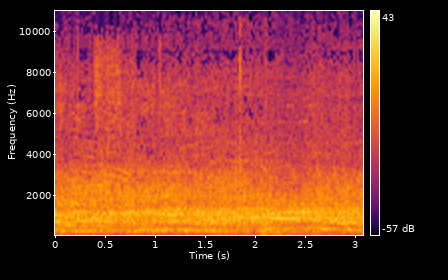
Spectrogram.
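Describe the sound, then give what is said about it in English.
A large stadium crowd, up on their feet before a game, roars and cheers wildly without pause, a dense wall of shouting and whooping voices with occasional higher shrieks rising above the din. “The crowd went wild.”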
